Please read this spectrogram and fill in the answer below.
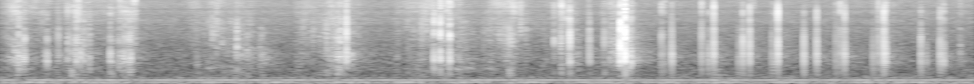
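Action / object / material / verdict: scrape / cotton denim jeans / denim / none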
